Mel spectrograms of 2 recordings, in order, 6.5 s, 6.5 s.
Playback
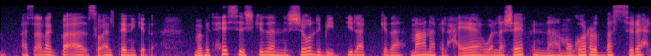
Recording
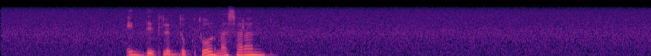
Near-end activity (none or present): present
